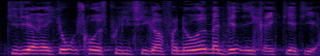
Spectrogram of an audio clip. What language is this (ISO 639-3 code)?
dan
